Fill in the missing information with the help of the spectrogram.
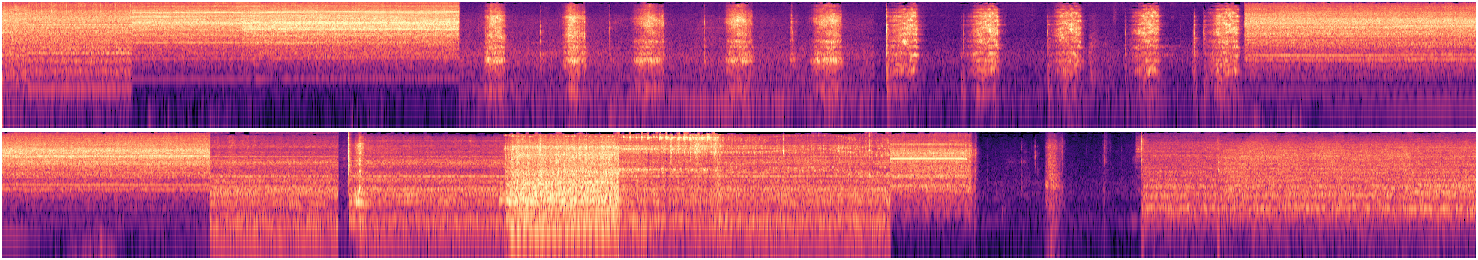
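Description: A run of metalworking on steel: a belt grinder grinding, then about ten back-and-forth hand-file strokes, then power sanding with a drill-driven sanding drum. Near the end comes the steady hiss of gas torches burning.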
